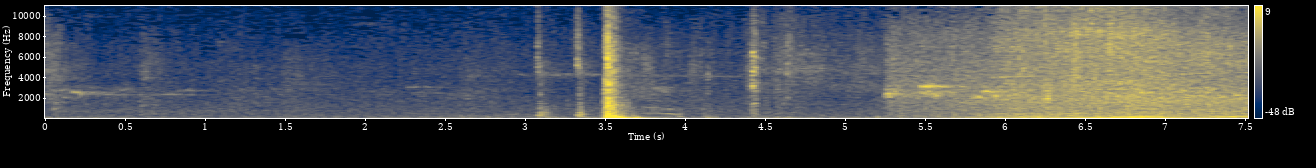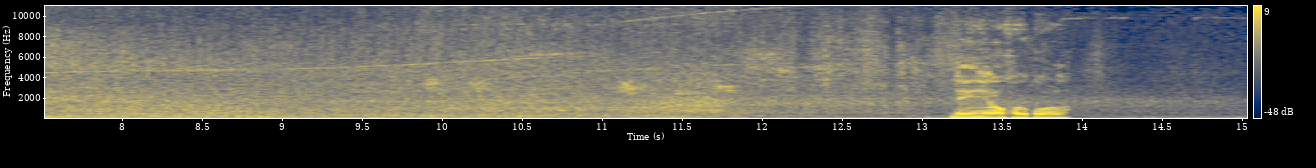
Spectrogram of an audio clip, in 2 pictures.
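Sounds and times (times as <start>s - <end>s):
car engine: 4.5s - 15.0s.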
